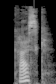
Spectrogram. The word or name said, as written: græsk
